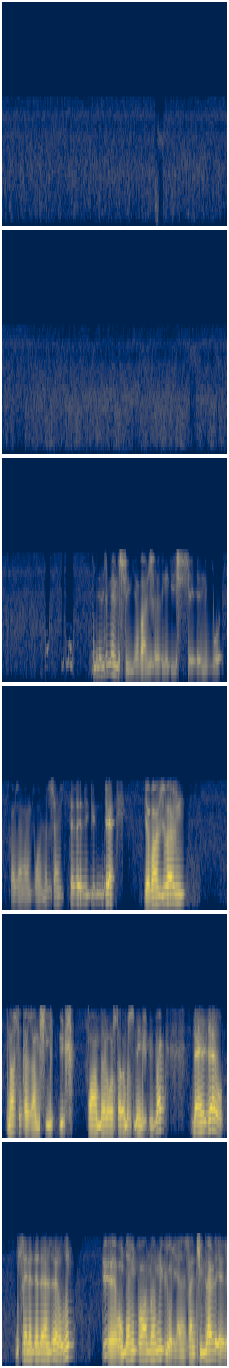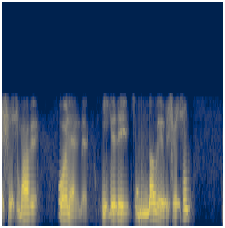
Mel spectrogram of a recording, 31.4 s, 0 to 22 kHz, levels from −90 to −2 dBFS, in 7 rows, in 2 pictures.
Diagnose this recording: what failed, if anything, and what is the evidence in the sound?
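The codec stage failed: the speech passed through an LPC-10 vocoder, and the damage is heavy throughout. Each moment is driven as buzz or hiss through a ten-pole filter, giving a mechanical robot voice with nothing above 3.9 kHz, which fits a roughly 2.4 kbit/s link.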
